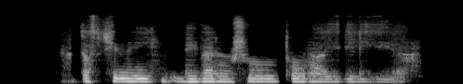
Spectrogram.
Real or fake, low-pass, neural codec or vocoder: fake; 10.8 kHz; codec, 44.1 kHz, 1.7 kbps, Pupu-Codec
